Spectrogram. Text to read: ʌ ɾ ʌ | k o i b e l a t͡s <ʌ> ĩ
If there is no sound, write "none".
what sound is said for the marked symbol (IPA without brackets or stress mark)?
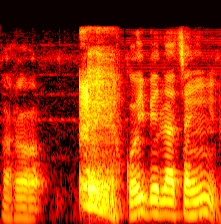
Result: a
